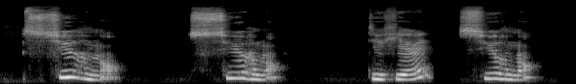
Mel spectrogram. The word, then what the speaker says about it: sûrement: Sûrement. So I don't say sûrement. I say sûrement. It's one of the words when the E in the middle is just not pronounced.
